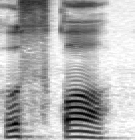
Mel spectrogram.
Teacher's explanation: قاف کے اوپر کھڑی زبر ہے، 1 الف کے برابر کھینچ کر پڑھیں گے، وقف کی صورت میں بھی اور ملانے کی صورت میں بھی۔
